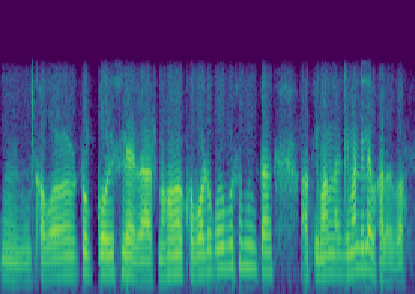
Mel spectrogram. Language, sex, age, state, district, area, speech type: Assamese, male, 30-45, Assam, Charaideo, rural, conversation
